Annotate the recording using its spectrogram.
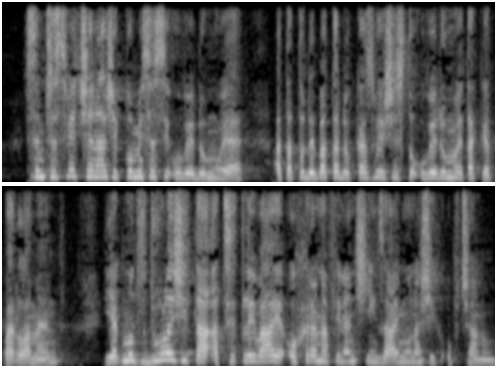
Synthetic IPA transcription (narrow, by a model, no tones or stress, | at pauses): sɛmpr̥ɛsvjɛt͡ʃɛnaʒɛko̞mɪsɛsɪʔuvjɛdo̞mujɛ | ʔat̪at̪odɛbat̪ado̞kazujɛʒɛsɪ̥t̪oʔuvjɛdo̞mujɛt̪akɛːpaɾlamɛnt̪ | jakmo̞d͡zduːlɛʒɪt̪aːʔat͡sɪt̪lɪvaːjɛʔo̞xɾanafɪnant͡ʃɲiːɣzaːjmuːnaʃɪxʔo̞pt͡ʃanuː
